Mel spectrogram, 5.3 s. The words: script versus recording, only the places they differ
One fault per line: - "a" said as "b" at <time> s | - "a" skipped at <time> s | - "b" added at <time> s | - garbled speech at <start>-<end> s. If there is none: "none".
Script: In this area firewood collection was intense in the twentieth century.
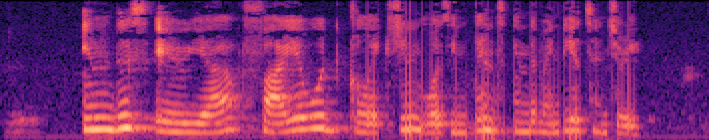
none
